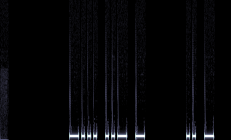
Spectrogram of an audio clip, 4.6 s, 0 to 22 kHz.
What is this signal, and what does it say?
Morse code, heard as a keyed tone, about 20 wpm, 700 Hz. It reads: BUT IT
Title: 2x Word-Spacing - Sentences from Top 300 Words - 20wpm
